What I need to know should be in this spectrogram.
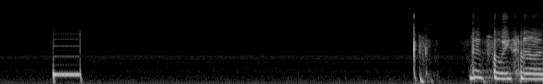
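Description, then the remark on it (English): A single short electronic telephone tone beeps once as a call is placed, followed by a few seconds of near silence before a voice begins speaking. “I got to start giving people a heads up that I'm calling.”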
